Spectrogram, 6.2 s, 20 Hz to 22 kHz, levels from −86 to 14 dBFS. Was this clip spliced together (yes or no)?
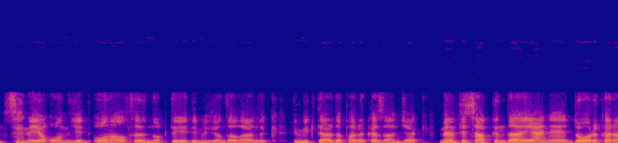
yes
